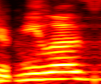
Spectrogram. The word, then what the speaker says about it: Jamela: Jamila Zara, and they're both, my first and middle name are Arabic. So I get a lot of people who are like, how do I say this? And then I get in a cab, and they're like, oh, Jamila, my mom's name is Jamila. – Oh, really? – So, yeah, it's Arabic, so all my Arab brothers and sisters, they know how to say it immediately.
